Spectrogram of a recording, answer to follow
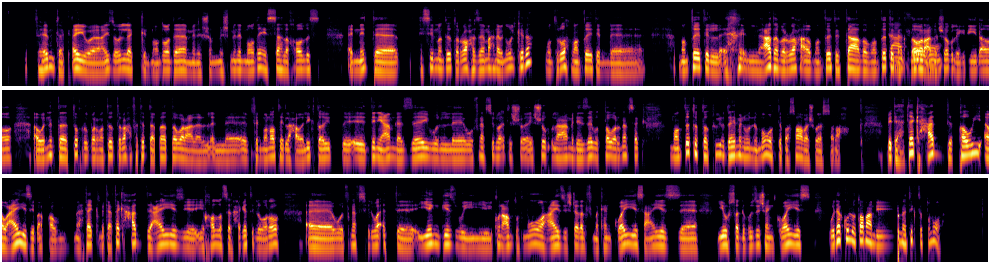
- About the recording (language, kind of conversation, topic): Arabic, podcast, إيه اللي خلاك تختار النمو بدل الراحة؟
- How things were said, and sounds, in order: tapping; laugh; in English: "لposition"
